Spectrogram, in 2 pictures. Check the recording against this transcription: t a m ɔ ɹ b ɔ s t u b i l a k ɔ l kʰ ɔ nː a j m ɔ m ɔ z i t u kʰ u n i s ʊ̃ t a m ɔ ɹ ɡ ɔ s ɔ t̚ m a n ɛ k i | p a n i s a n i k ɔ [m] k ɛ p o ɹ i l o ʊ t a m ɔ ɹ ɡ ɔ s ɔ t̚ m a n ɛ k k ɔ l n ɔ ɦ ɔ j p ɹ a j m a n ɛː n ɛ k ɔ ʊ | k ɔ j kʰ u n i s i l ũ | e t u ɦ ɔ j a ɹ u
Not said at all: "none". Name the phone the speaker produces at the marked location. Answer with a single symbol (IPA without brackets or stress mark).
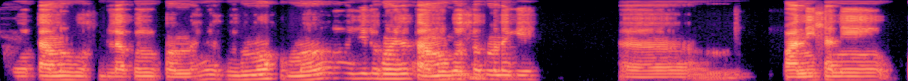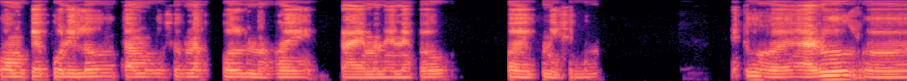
m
